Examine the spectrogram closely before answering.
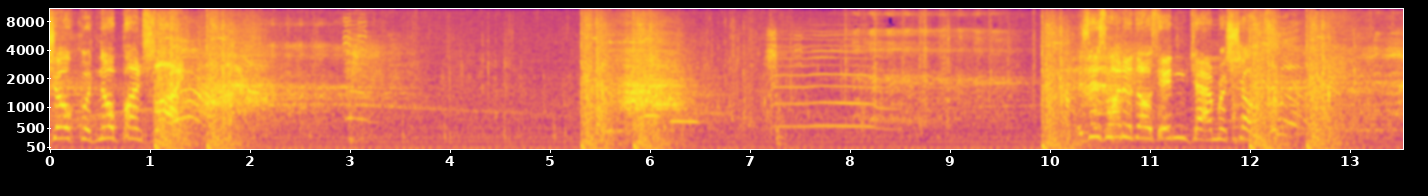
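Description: Gunshots crack in loud bursts.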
